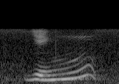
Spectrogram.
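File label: "jing2", Cantonese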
